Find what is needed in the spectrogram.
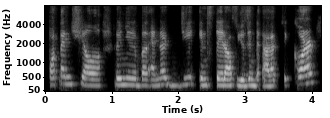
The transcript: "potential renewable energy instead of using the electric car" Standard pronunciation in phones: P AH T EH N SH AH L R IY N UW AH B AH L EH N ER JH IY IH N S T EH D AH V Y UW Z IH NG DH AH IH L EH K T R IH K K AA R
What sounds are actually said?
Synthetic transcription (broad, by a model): P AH T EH N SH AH L R IY N UW AH B AH L EH N ER JH IY IH N S T EH D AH F Y UW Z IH NG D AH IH L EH K T R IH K K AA R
